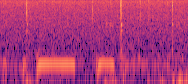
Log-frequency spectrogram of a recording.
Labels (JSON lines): {"label": "ambient", "recorder": "HydroMoth"}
